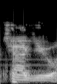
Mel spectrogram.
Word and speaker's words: Kagyu: But if you get online and you look up the pronunciation, it will be a hard G. So they will say Karma Kagyu online if you look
